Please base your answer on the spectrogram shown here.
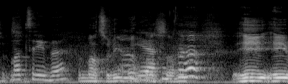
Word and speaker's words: Mats Riebe: Yeah, because for your first album, I read that Max Rybel, how do you pronounce it? Mats Riebe.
